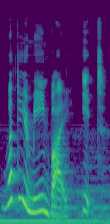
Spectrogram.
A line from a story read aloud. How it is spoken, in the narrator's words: I asked her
